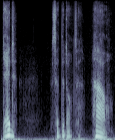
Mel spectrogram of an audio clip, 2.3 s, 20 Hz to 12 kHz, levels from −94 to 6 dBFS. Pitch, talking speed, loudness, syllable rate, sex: 110 Hz, 130 wpm, -21 LUFS, 4.3 syllables/s, male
